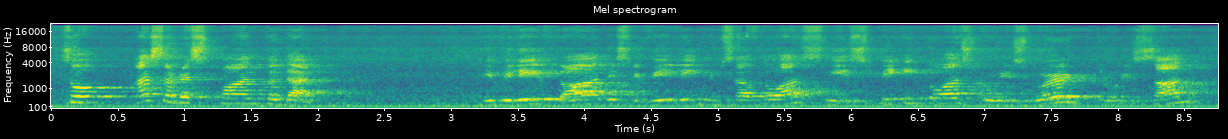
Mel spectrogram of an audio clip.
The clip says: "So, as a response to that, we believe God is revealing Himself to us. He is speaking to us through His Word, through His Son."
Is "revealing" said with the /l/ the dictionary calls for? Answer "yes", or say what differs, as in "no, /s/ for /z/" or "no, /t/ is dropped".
yes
